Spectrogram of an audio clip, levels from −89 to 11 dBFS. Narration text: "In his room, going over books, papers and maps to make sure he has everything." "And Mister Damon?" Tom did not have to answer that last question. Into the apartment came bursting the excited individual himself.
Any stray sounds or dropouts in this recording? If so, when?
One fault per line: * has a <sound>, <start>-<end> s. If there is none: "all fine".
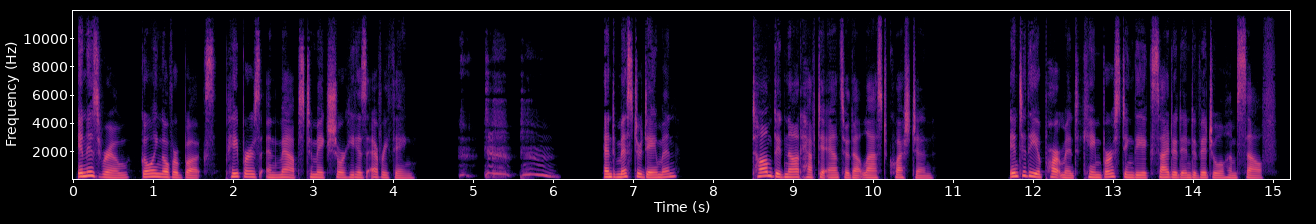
* has a throat clearing, 4.8-6.1 s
